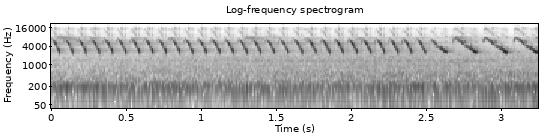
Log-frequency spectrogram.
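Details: Canary in long, vigorous song: a rapid chattering trill of high pulses, then slower downward-sliding whistled notes toward the end.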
